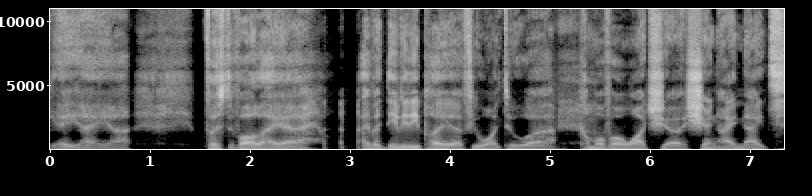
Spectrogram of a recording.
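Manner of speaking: put-on very low, soft, light East Coast accent. Showing how a guy in a live stream chat sounds, in a little East Coasty voice. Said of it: "He's a little East Coasty".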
